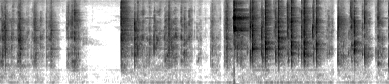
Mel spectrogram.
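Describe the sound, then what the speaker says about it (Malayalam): A spoon stirs a mixture in a bowl with quick, rhythmic clinks and scrapes, pausing briefly before resuming in steady close-up strokes. "ഇനി നമുക്ക് നന്നായിട്ടൊന്ന് ഇളക്കി കൊടുക്കണം"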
